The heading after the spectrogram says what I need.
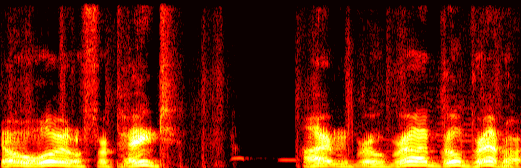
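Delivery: slow, drawn-out, lumbering creature voice. Acting out what they said about oil paintings: Oblivion orc voice. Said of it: "they talk like a fucking Oblivion orc".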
